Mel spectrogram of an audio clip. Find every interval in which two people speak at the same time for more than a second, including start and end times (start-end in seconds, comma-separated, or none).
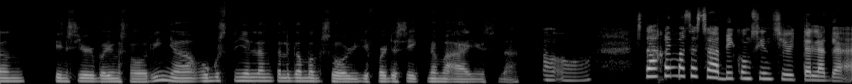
none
